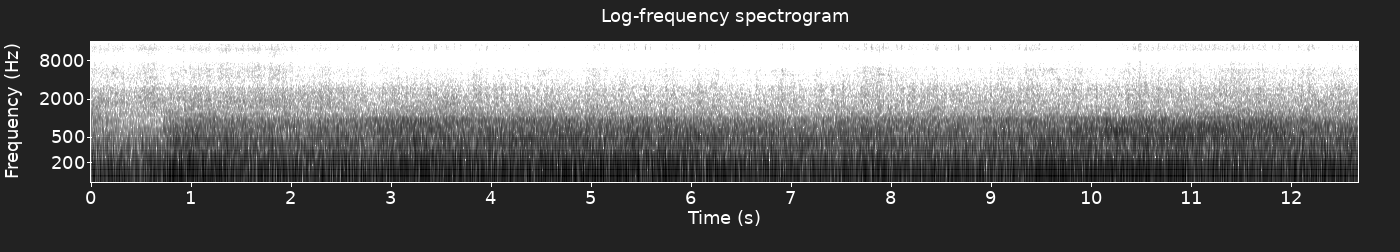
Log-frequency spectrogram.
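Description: Steady road and tyre noise inside a car cabin cruising at highway speed, a low, even rumble without sudden changes.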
